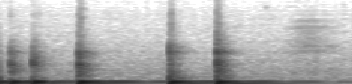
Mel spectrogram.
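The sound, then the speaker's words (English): Five dull, thudding knocks on a door in an uneven rhythm: two quick raps, a single one, then two more after a short pause, with no voices. “And I was like, oh, well, that's not Caitlin's normal lock or knock, so that's confusing.”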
